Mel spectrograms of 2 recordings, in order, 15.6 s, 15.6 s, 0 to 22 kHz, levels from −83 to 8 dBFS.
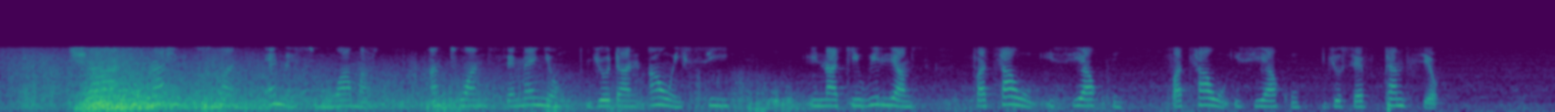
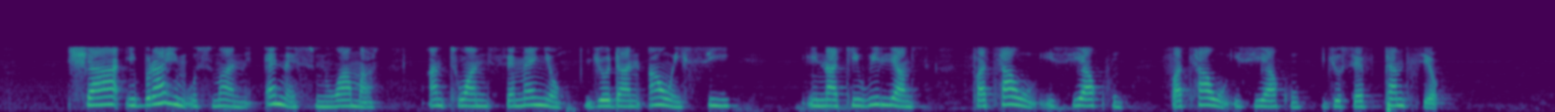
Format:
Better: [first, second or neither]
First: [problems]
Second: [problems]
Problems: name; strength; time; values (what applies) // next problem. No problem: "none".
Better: second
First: background sound (Thunder); 4 dB above the speech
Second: none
